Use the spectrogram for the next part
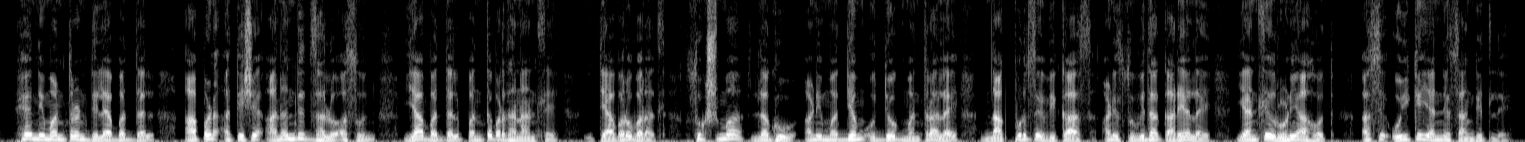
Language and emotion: Marathi, neutral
